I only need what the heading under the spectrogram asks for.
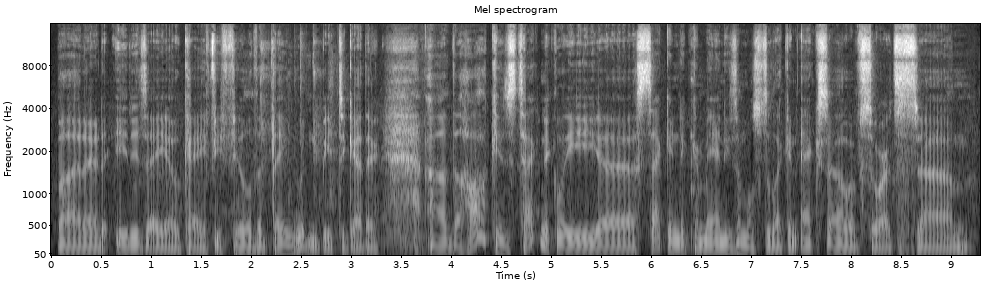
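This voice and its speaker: A man's voice: sits low, lively intonation, moderate pace, a little hiss or hum. A man narrating a tabletop role-playing game as game master, in an informal, improvised way.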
